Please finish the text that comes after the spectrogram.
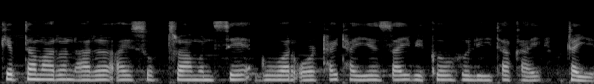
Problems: none marked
